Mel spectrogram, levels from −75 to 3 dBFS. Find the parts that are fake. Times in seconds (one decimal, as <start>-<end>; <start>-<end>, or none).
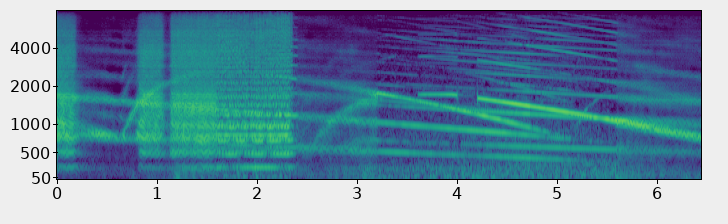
0.0-1.6; 2.4-3.2; 5.6-6.4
